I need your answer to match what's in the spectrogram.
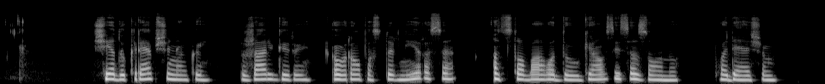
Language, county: Lithuanian, Klaipėda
